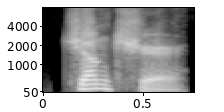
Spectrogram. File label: "juncture", American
